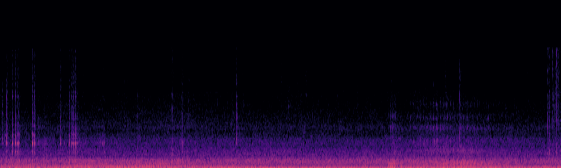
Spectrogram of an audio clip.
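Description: A motor engine running with a steady low rumble, with a few light clicks in the first second.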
